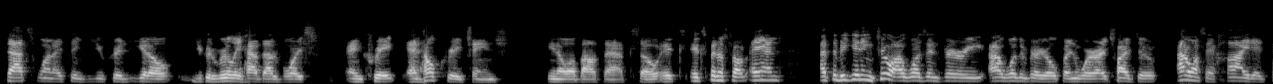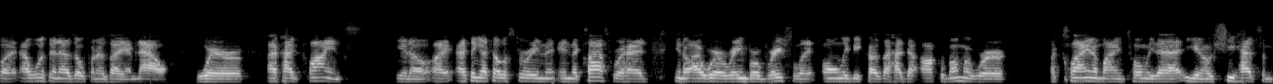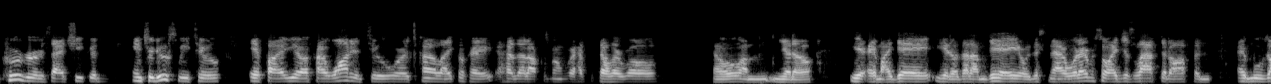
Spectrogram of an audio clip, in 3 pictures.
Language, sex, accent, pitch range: English, male, American, 135-175 Hz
